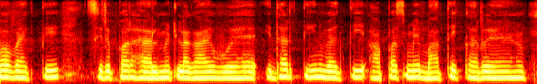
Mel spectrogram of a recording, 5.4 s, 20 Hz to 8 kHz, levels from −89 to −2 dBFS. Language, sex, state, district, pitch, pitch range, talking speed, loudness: Hindi, female, Jharkhand, Ranchi, 180 Hz, 170-195 Hz, 190 wpm, -14 LUFS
